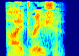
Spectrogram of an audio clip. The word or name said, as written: hydration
